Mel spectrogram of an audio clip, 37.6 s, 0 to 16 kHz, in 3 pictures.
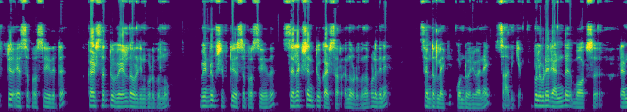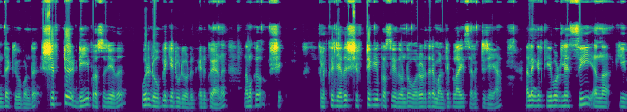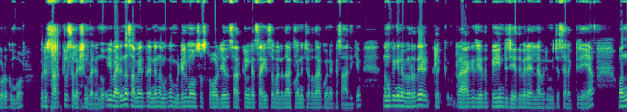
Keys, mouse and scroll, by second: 9.7-12.1 middle drag, 12.1 click, 13.2 click, 15.2-17.5 middle drag, 17.5 scroll up 1, 18.1 click, 18.8 click, 21.1 shift+click, 21.7 shift+click, 23.0 click.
